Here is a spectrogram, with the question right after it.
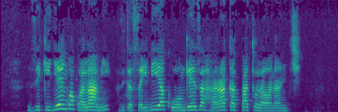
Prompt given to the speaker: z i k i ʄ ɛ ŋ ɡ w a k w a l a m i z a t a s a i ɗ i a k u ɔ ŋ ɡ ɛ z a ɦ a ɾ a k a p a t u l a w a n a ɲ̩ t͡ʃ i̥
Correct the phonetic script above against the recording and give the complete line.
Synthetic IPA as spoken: z i k i ʄ ɛ ŋ ɡ w a k w a l a m i z i t a s a i ɗ i a k u ɔ ŋ ɡ ɛ z a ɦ a ɾ a k a p a t ɔ l a w a n a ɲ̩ t͡ʃ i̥

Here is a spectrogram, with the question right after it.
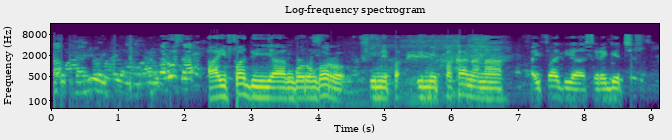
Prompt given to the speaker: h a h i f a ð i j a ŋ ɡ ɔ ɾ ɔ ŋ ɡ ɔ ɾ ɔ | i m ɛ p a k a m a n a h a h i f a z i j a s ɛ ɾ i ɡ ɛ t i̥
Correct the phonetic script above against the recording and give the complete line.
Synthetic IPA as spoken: h a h i f a ð i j a ŋ ɡ ɔ ɾ ɔ ŋ ɡ ɔ ɾ ɔ | i m ɛ p a k a n a n a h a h i f a ð i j a s ɛ ɾ ɛ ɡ ɛ t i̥

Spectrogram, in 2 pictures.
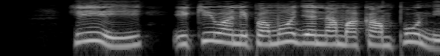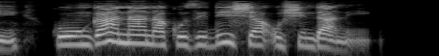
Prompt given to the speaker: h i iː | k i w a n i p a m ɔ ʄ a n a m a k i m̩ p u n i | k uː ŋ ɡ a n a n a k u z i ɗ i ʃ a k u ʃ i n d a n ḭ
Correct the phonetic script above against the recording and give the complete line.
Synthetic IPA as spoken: h i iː | k i w a n i p a m ɔ ʄ a n a m a k a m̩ p u n i | k uː ŋ ɡ a n a n a k u z i ɗ i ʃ a ʔ u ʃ i n d a n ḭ

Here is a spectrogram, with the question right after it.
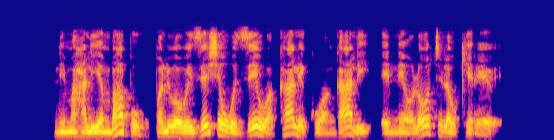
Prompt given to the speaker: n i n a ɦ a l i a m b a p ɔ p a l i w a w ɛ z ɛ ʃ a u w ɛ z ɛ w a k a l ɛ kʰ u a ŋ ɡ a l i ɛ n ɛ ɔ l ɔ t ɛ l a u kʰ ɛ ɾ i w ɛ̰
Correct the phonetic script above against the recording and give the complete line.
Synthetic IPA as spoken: n i m a ɦ a l i a m b a p ɔ p a l i w a w ɛ z ɛ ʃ a u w ɛ z ɛ w a k a l ɛ k u a ŋ ɡ a l i ɛ n ɛ ɔ l ɔ t ɛ l a u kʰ ɛ ɾ ɛ w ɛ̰

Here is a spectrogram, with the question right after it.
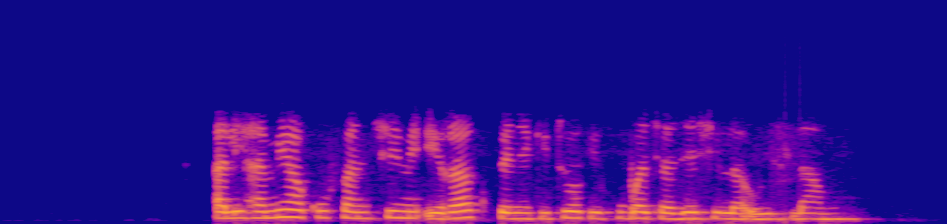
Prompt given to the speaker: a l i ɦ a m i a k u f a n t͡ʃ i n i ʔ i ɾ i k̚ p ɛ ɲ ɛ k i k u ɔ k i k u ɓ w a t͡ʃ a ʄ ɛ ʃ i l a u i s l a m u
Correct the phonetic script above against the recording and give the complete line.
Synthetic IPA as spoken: a l i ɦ a m i a k u f a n t͡ʃ i n i ʔ i ɾ a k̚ p ɛ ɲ ɛ k i t u ɔ k i k u ɓ w a t͡ʃ a ʄ ɛ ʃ i l a u i s l a m u

